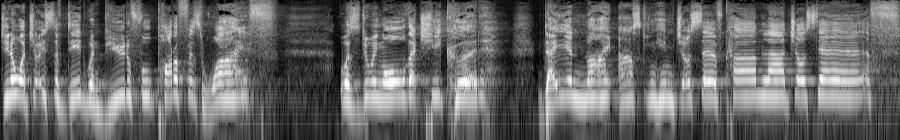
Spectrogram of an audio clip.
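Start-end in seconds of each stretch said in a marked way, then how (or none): 8.4-11.3 put-on Filipino accent, very slow and drawn-out. Speaker acting out Potiphar's wife calling to Joseph: Filipino accent. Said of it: "That's my best Filipino accent".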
